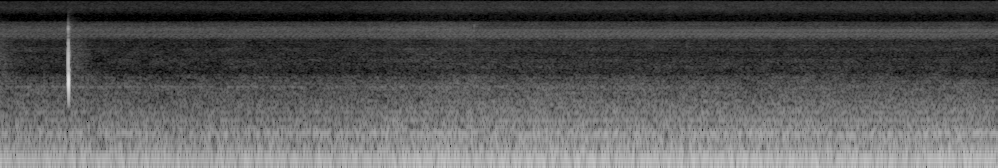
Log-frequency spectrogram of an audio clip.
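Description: Steady low rumble and hum of background noise, with two short sharp clicks in the first second.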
